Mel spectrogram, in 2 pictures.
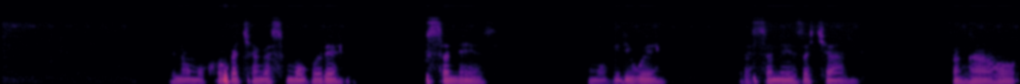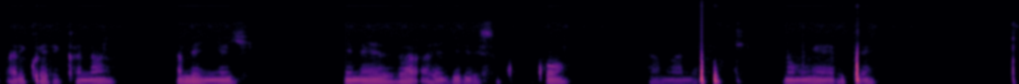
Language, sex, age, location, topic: Kinyarwanda, male, 25-35, Kigali, health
